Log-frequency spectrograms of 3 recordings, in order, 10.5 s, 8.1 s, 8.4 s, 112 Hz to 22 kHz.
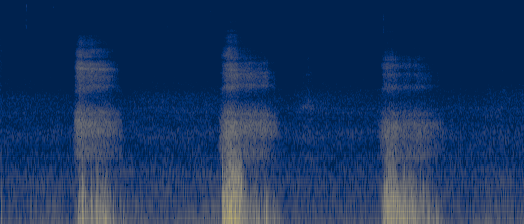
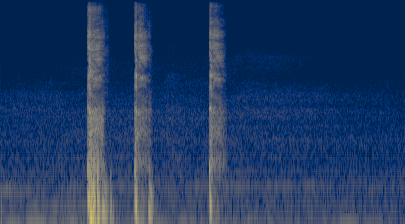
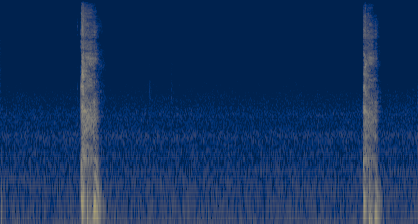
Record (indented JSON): {
  "exhalation_length": "10.5 s",
  "exhalation_amplitude": 2510,
  "exhalation_signal_mean_std_ratio": 0.48,
  "three_cough_length": "8.1 s",
  "three_cough_amplitude": 12141,
  "three_cough_signal_mean_std_ratio": 0.26,
  "cough_length": "8.4 s",
  "cough_amplitude": 3199,
  "cough_signal_mean_std_ratio": 0.31,
  "survey_phase": "alpha (2021-03-01 to 2021-08-12)",
  "age": "18-44",
  "gender": "Male",
  "wearing_mask": "No",
  "symptom_fatigue": true,
  "symptom_fever_high_temperature": true,
  "symptom_headache": true,
  "symptom_onset": "2 days",
  "smoker_status": "Current smoker (1 to 10 cigarettes per day)",
  "respiratory_condition_asthma": false,
  "respiratory_condition_other": false,
  "recruitment_source": "Test and Trace",
  "submission_delay": "1 day",
  "covid_test_result": "Positive",
  "covid_test_method": "RT-qPCR",
  "covid_ct_value": 27.7,
  "covid_ct_gene": "ORF1ab gene",
  "covid_ct_mean": 28.3,
  "covid_viral_load": "520 copies/ml",
  "covid_viral_load_category": "Minimal viral load (< 10K copies/ml)"
}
